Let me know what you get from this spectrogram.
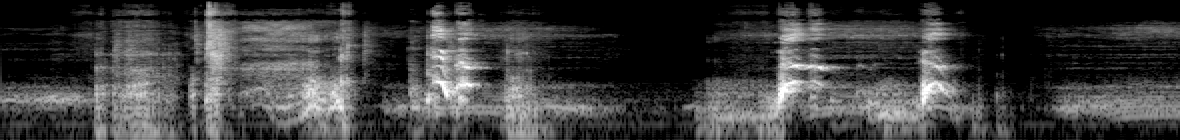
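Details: Dogue de Bordeaux guard dog reacting to strange sounds: deep, rough barks and growling bursts in uneven bouts, with short pauses of near silence between them.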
